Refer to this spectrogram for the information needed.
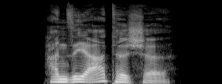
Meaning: inflection of hanseatisch: 1. strong/mixed nominative/accusative feminine singular 2. strong nominative/accusative plural 3. weak nominative all-gender singular
- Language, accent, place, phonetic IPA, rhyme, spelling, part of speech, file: German, Germany, Berlin, [hanzeˈaːtɪʃə], -aːtɪʃə, hanseatische, adjective, De-hanseatische.ogg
